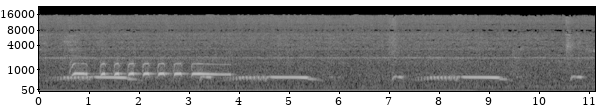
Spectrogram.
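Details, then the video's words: Zebra dove of the Bangkok type, singing often to lure others and answer fast, gives a quick series of about seven bright, bouncing staccato notes, then rolling pulsed coos stretching into long falling tones, repeated, over a soft steady hum. "Perkutut Bangkok Gacor Suara Untuk Pikat Cepat Nyaut Bunyi"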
